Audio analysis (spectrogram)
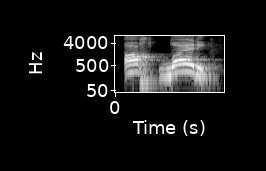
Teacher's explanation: വായ നിറച്ച് പറയേണ്ട, ഉയർത്തി പറയേണ്ട ഒരു ലെറ്ററാണ് ദ്വാദ്. ദ്വാദ്. ഓക്കെ, അഖ്ദരി.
